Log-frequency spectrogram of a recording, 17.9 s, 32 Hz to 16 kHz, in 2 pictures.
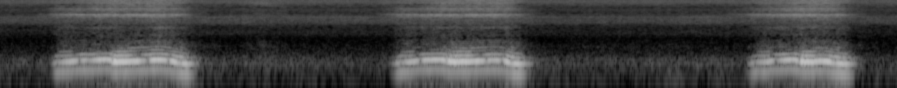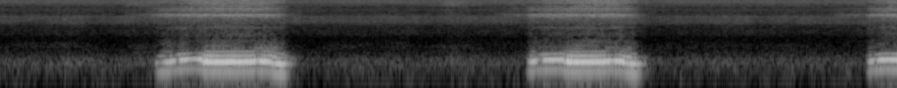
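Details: Two Korean girls sleeping in the same bed, snoring loudly and regularly on each breath in, about 18 a minute, with quiet pauses between snores; snoring.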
